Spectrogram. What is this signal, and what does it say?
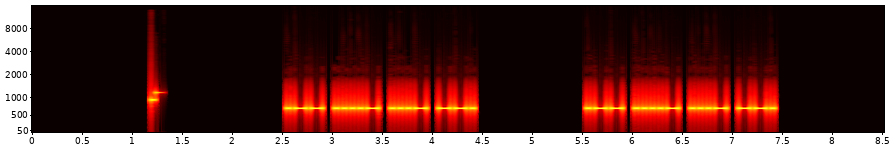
Morse code, heard as a keyed tone, about 30 wpm, 700 Hz. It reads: W4VG W4VG
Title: Call Signs Repeated 3x - 30wpm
